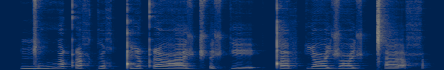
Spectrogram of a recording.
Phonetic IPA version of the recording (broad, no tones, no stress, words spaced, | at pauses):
ŋ͡ǀuɦuqʼeħkɵχ ǃiqʼi ʕaʒt͡ʃʼɐʃke | ǃafkiʕiʒʕɨʃ ǀʰaħ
